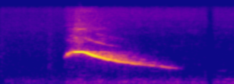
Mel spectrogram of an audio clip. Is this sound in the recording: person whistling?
yes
